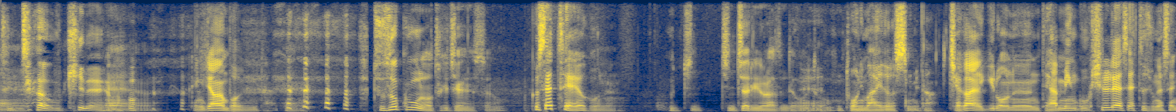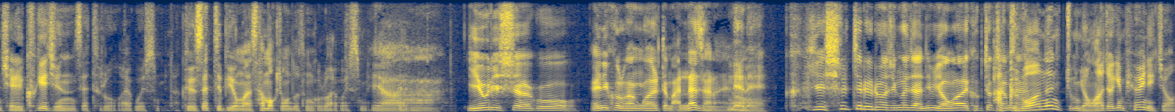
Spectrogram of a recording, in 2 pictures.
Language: Korean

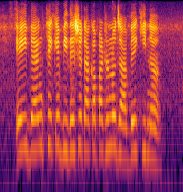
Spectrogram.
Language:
Bangla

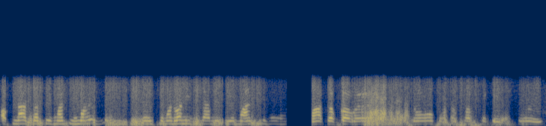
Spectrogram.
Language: Maithili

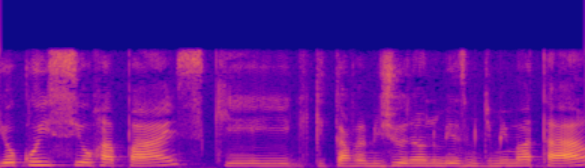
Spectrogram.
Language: Portuguese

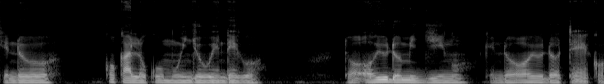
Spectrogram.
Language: Luo (Kenya and Tanzania)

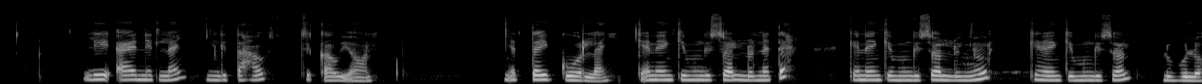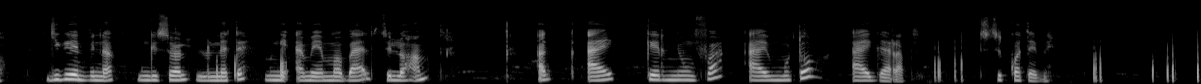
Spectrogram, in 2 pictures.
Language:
Wolof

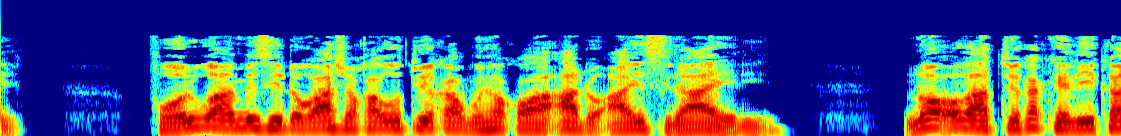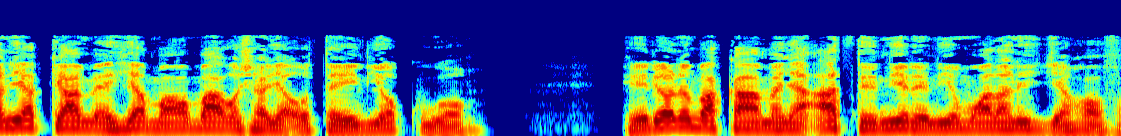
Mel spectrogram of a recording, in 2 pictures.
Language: Kikuyu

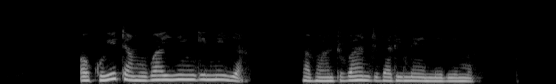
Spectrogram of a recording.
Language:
Ganda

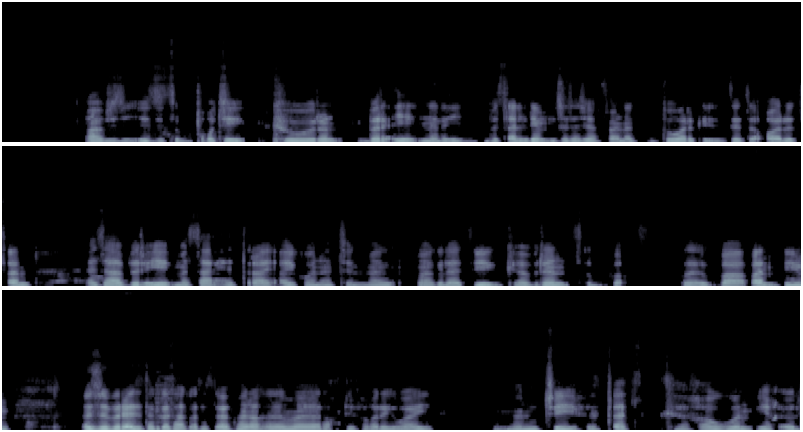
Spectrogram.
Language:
Tigrinya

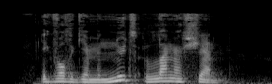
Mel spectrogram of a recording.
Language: Western Frisian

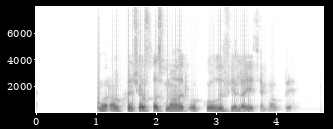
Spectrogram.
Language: Icelandic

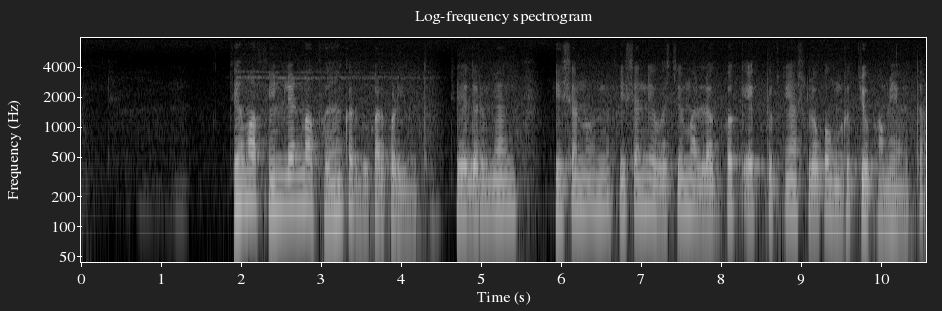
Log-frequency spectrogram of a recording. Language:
Gujarati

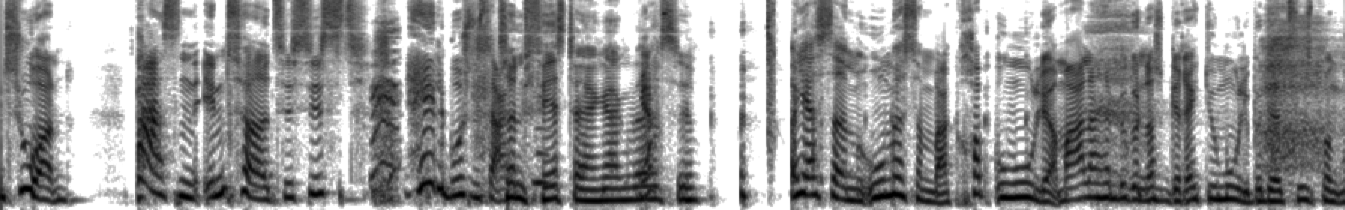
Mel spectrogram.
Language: Danish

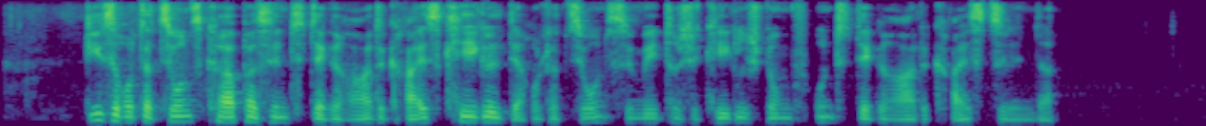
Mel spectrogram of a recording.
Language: German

